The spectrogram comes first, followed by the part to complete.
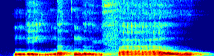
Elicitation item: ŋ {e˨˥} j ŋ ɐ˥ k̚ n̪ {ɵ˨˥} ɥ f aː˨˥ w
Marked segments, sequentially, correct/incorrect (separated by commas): incorrect, correct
